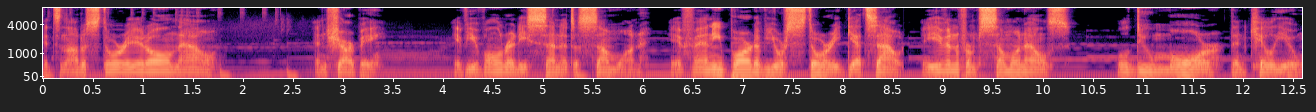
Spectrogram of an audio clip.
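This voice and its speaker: A man uses a put-on character voice, raspy and very deep in pitch, at a moderate pace. Music plays in the background. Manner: stern, threatening.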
